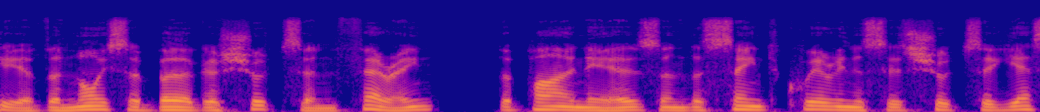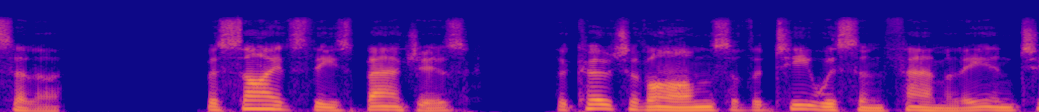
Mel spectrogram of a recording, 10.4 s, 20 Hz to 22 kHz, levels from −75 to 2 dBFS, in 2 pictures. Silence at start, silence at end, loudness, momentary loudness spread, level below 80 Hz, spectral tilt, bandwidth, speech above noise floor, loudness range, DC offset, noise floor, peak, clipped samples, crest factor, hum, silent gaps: 0 s; 0 s; -23 LUFS; 8 LU; -44 dBFS; -5.5 dB/octave; 12 kHz; 56 dB; 3 LU; under 0.1%; -78 dBFS; -6 dBFS; under 0.1%; 18 dB; none; none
